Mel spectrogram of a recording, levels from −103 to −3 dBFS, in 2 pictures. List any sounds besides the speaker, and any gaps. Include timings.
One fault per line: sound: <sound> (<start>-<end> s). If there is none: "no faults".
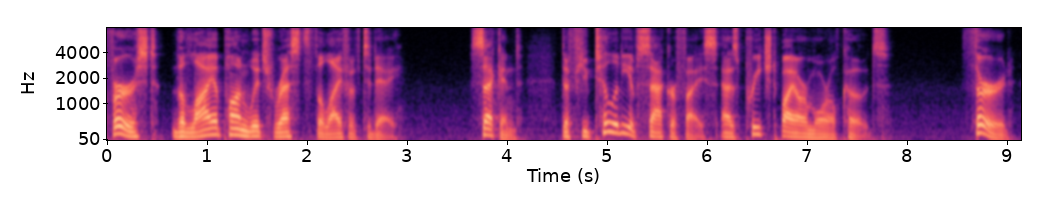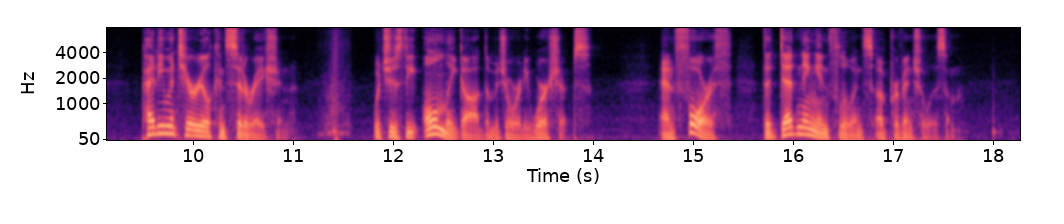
sound: whoosh (11.2-11.6 s)
sound: laugh (18.0-18.1 s)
